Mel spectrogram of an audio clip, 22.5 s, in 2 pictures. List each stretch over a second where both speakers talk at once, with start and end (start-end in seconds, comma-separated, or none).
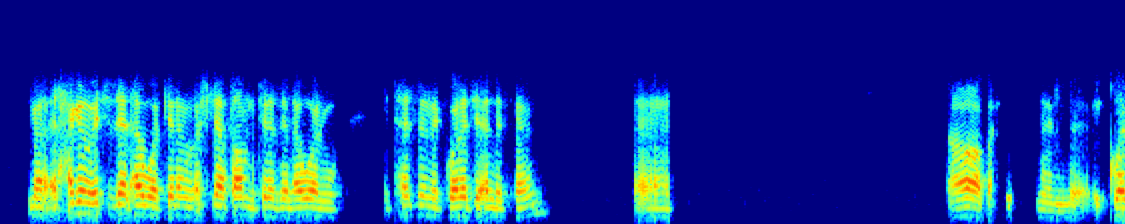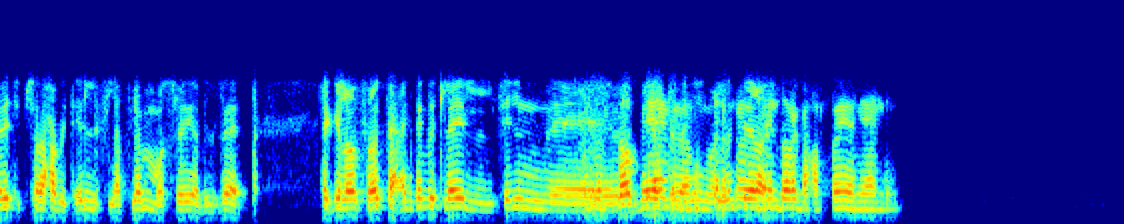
17.1-19.0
